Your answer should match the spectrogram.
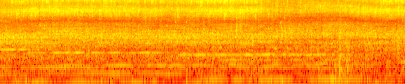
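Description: Vegetables sizzling steadily in a frying pan, under background music of long held notes.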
